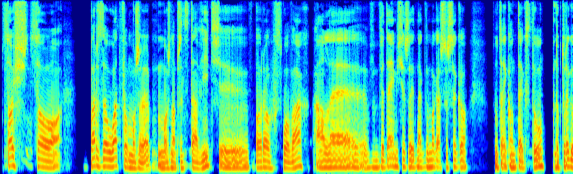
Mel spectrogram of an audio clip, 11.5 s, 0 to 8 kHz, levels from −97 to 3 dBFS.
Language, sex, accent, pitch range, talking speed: Polish, male, native, 110-125 Hz, 115 wpm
